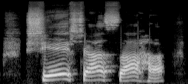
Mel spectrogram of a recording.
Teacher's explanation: గాలిని బయటికి ఊదుతూ పలికేటువంటి అక్షరాలు ఊష్మాలు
